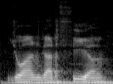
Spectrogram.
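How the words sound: The name is said with an imitated Spanish accent.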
